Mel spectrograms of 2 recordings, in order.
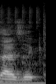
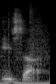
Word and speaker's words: Isaac: I mean, us Americans pronounce it as Isaac, but the French, it's Isak.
